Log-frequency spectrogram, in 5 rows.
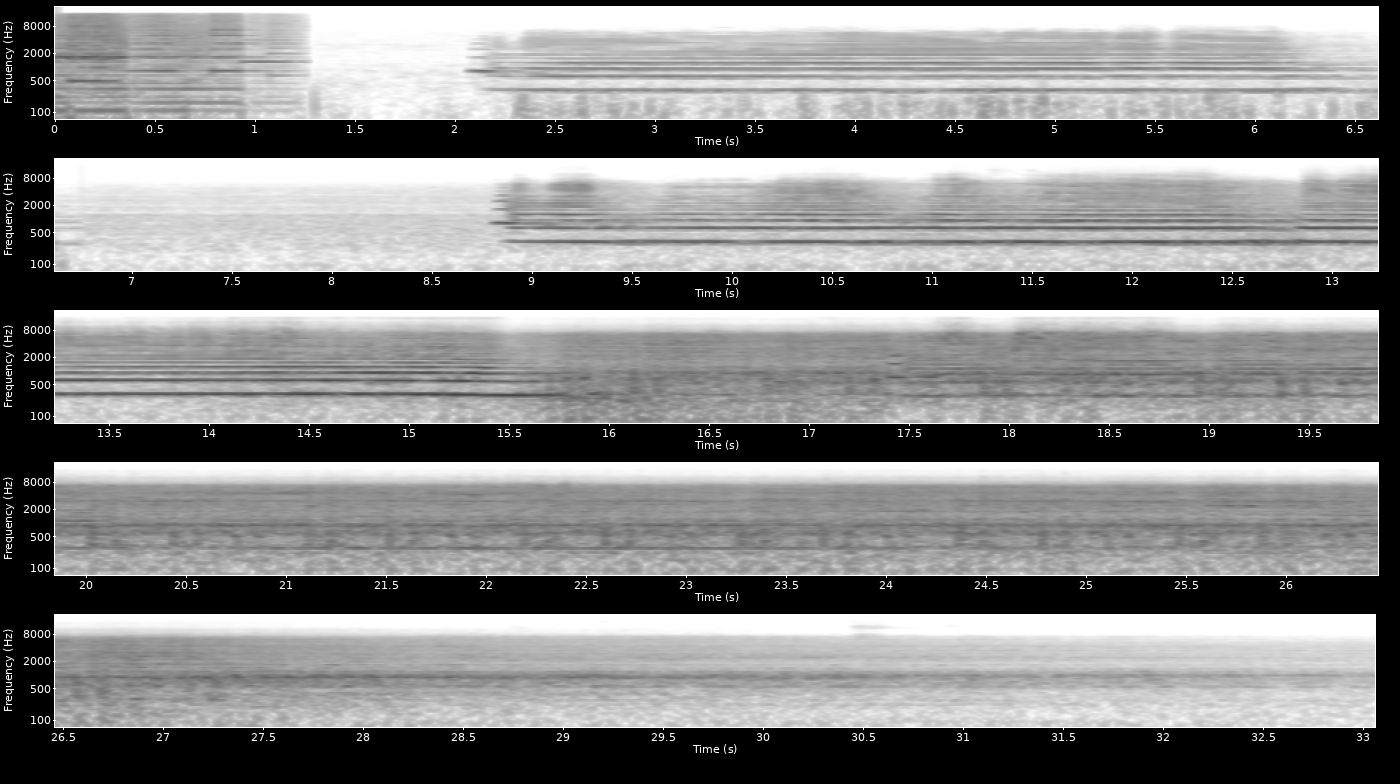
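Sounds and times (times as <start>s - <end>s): locomotive horn blasts: 2.1s - 6.8s, 8.8s - 15.8s, 17.4s - 23.6s
train rushing past: 3.4s - 33.0s.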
